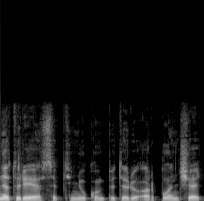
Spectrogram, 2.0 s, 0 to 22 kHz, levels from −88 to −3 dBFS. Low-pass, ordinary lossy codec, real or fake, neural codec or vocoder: 10.8 kHz; AAC, 64 kbps; real; none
